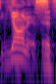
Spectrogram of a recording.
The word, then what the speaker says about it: Giannis: First of all, if he's going to be your MVP candidate, at least say his name right. It's Giannis. The G is silent.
